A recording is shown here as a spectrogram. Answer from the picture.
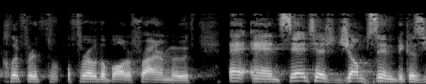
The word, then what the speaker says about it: Freiermuth: How do you say, 87's name? Freeburg? – It's Pat Freiermuth. Exactly how you said it, David.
